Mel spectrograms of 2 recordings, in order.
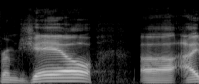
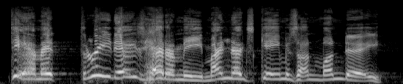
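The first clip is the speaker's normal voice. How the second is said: very high, squeaky, raised, frustrated, exasperated voice; 13 semitones higher, 5 dB louder than usual. Reading a text exchange aloud, imitating Bobo's voice. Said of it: "'cause I'll do his voice".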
